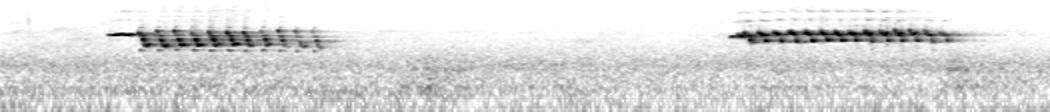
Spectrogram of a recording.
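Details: Japanese robin, a bird that stayed six days at a local field site, singing close by on its departure day; two loud, even, rattling trills about a second long, each begun by a clear high note, three seconds apart.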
